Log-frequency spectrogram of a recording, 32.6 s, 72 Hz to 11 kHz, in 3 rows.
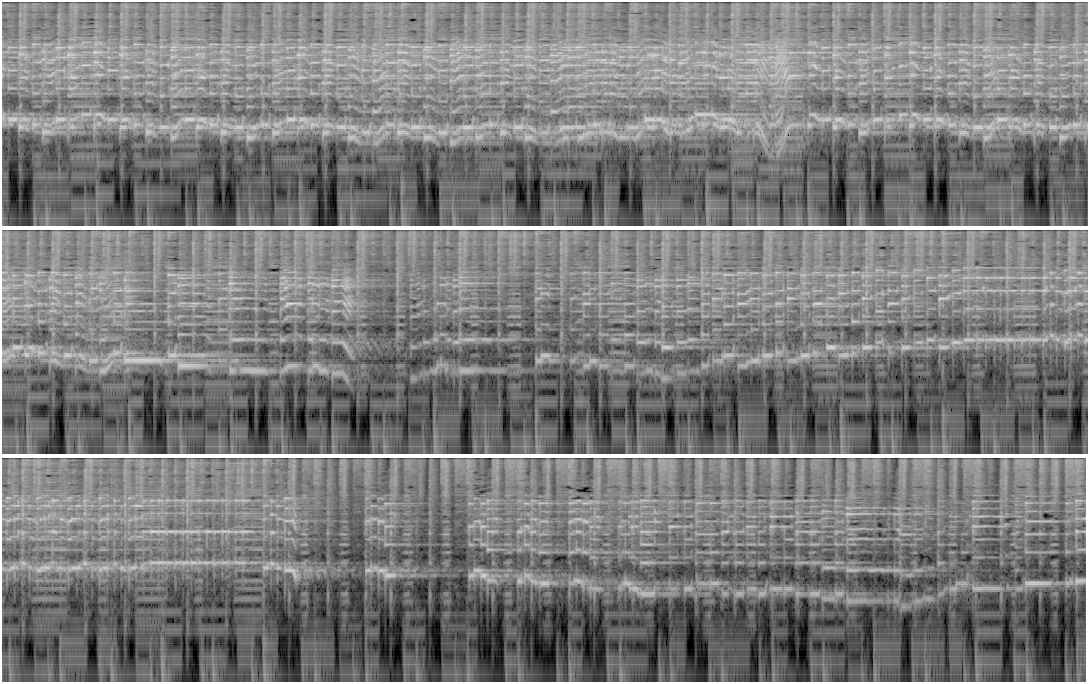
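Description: Bouzouki played solo, a fast picked melody of rapid notes winding up and down, with a short lull about 25 seconds in before the line picks up again.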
